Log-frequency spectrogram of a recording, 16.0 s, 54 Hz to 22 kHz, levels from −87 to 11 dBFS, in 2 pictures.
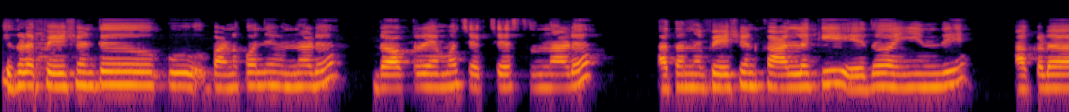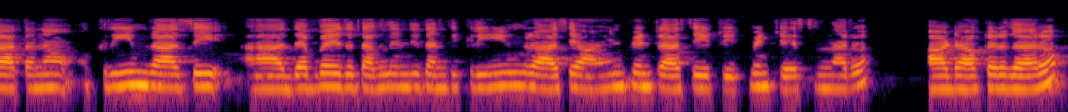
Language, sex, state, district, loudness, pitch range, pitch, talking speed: Telugu, male, Andhra Pradesh, Visakhapatnam, -16 LUFS, 200-225 Hz, 210 Hz, 110 wpm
